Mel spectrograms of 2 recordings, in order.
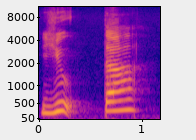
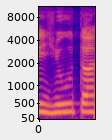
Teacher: حمزہ اور جزم ایک ساتھ ہو تو حمزہ ساکنہ ہوتا ہے، حمزہ ساکنہ ہو تو اس صورت میں حرف کو جھٹکا دے کر پڑھتے ہیں، تو ہم اس کو یؤتا اس طرح سے پڑھیں گے، یوتا نہیں پڑھنا بلکہ یؤتا پڑھیں گے۔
